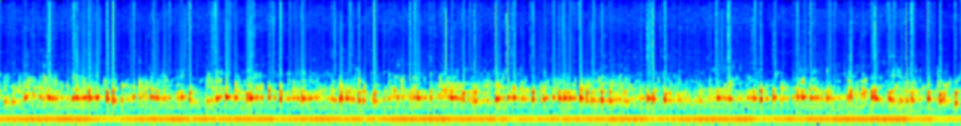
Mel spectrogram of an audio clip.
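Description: Aquarium air bubbling and pump hum heard underwater: a steady low hum under a wavering bubbling wash, with scattered faint ticks.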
